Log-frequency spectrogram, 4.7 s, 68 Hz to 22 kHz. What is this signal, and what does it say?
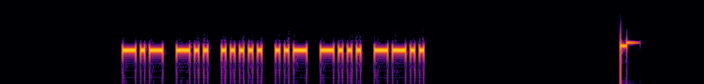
Morse code, heard as a keyed tone, about 38 wpm, 700 Hz. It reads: KD5UBZ
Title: USA Call Signs - 6 Characters - 2x Character Spacing - 40wpm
